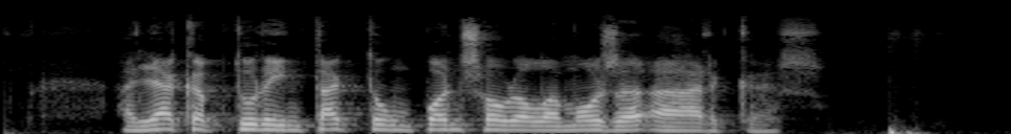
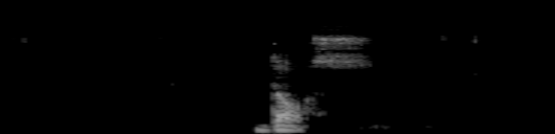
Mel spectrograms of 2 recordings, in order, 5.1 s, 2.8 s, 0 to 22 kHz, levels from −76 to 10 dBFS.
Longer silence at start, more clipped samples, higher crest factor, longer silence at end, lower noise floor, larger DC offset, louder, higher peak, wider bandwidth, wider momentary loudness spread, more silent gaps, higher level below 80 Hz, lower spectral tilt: second, 0.6 s vs 1.3 s; neither; second, 16 dB vs 26 dB; second, 0.45 s vs 0.95 s; second, -50 dBFS vs under -90 dBFS; neither; first, -17 LUFS vs -30 LUFS; first, -2 dBFS vs -10 dBFS; first, 13 kHz vs 10 kHz; second, 17 LU vs 23 LU; neither; first, -42 dBFS vs -78 dBFS; first, -5.5 dB/octave vs -4 dB/octave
